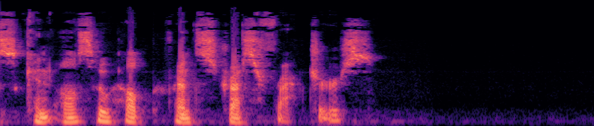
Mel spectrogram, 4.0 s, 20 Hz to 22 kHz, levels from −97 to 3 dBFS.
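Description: At 1.54 to 1.57 s the input level was likely set too high, so the loudest moment of the speech drove the converter about 4 dB past its ceiling. This is microphone overload: the waveform peaks are sheared flat, affecting around 2 percent of the samples in that stretch. The flattened tops add a brief, harsh crackle, heard as a rough, splintered edge on that one loud burst before the sound returns clean.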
